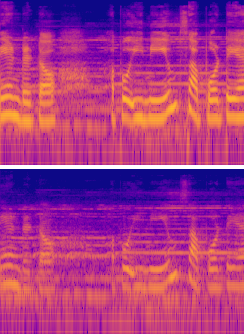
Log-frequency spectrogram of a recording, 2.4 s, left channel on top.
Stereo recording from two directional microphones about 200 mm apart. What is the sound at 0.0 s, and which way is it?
A woman's voice, 40° left (ahead or behind).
